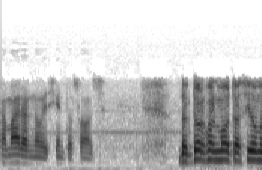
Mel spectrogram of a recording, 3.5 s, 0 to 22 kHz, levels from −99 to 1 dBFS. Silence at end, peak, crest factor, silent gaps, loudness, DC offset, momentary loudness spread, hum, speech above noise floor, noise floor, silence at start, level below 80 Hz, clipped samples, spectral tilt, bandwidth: 0 s; -2 dBFS; 18 dB; none; -19 LUFS; under 0.1%; 19 LU; none; 25 dB; -44 dBFS; 0 s; -66 dBFS; under 0.1%; -8.5 dB/octave; 4.1 kHz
